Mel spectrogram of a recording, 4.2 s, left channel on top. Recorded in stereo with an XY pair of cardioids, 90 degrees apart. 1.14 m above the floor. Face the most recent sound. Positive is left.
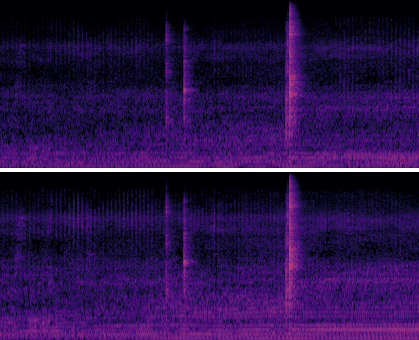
turn(degrees=-20)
